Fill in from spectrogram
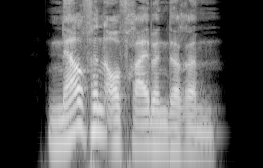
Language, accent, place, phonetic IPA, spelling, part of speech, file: German, Germany, Berlin, [ˈnɛʁfn̩ˌʔaʊ̯fʁaɪ̯bn̩dəʁəm], nervenaufreibenderem, adjective, De-nervenaufreibenderem.ogg
- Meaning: strong dative masculine/neuter singular comparative degree of nervenaufreibend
